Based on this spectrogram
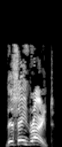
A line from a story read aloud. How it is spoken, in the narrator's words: Whitney yelled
